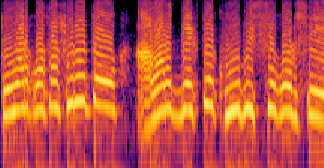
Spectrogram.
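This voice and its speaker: A woman's voice: very high voice, fairly quick, dry recording, rough recording. A woman voicing a naive, timid, gullible goat in a cartoon; trusting and easily frightened. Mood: eager.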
